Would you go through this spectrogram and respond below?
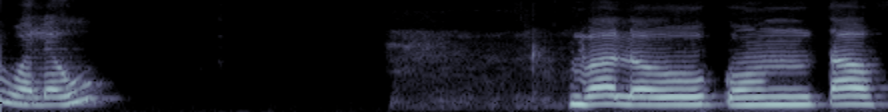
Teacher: ولو، واو کے لیے ہونٹ گول، کنتا، کاف کے اوپر پیش ہونٹ گول ہوں گے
